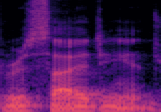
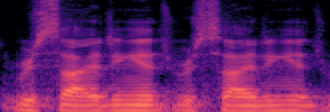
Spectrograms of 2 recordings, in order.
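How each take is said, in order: First: Reciting it drops to barely audible; nearly silent. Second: Fading recitation. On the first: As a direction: let it fade almost to nothing. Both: Shown as a demonstration. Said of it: "she continues, "Softer, softer".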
